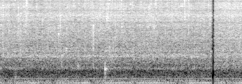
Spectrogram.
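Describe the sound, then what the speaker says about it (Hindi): Chopped onions fry in a pan, filling the whole stretch with a steady, close, even sizzle that stays constant, with no talking. "प्याज को हम थोड़ा सा फ्राई कर लेंगे पहले।"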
